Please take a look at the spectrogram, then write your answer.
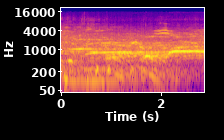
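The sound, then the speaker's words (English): A large stadium crowd at a football game in Columbia, Missouri roars and cheers as a woman is about to kick the football, a steady, continuous wash of noise that holds at an even level throughout, with indistinct voices mixed into the din. “You can hear the crowd.”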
